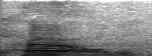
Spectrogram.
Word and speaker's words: Hal: Hail Hal. Sounds like I'm saying a bad word, but I'm honestly not. 3 watching. It's spelled H-A-L.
